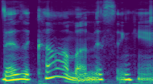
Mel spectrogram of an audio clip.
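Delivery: gravelly, creaky delivery. Repeating another speaker's correction in an editor voice. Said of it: "In that voice".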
